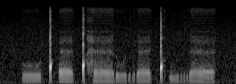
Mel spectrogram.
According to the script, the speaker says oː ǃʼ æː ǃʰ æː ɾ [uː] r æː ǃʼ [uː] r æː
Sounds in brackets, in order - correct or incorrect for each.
incorrect: oː, correct

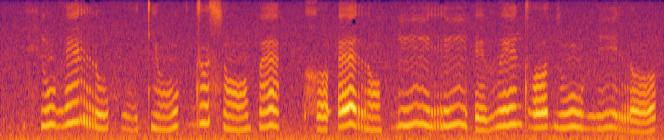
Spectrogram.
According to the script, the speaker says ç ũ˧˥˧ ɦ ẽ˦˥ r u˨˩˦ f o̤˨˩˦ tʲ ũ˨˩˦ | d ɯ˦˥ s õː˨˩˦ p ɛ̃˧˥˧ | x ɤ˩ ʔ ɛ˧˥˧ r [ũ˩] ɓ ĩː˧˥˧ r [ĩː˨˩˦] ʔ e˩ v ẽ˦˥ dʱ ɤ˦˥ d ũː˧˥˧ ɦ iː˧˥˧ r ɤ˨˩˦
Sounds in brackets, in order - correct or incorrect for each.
incorrect: õ˩, incorrect: ĩː˧˥˧

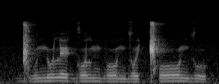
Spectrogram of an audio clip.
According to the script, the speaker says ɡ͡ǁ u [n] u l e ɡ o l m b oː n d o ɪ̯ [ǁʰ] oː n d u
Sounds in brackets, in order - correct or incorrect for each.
correct, correct

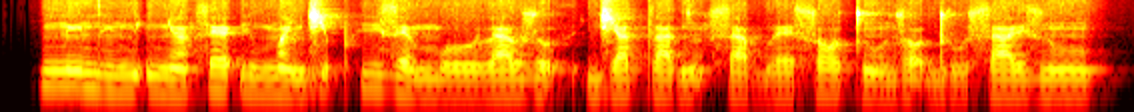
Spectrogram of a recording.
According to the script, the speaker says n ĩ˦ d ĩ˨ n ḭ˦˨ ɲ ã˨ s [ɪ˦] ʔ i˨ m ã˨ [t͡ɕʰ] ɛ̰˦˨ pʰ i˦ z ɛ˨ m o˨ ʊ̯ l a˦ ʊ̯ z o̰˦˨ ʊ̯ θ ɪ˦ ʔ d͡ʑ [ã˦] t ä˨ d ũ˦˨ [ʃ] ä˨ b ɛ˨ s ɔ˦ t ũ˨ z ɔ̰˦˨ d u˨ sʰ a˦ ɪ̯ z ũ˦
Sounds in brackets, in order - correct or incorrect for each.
incorrect: ɛ˦, incorrect: d͡ʑ, incorrect: ä˦, incorrect: s

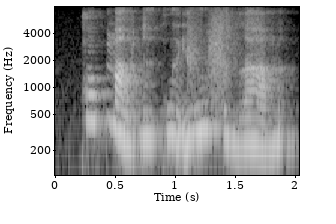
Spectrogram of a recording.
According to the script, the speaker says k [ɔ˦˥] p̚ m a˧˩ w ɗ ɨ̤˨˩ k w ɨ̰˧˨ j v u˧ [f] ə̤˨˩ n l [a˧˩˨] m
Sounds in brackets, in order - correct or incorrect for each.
correct, correct, correct

